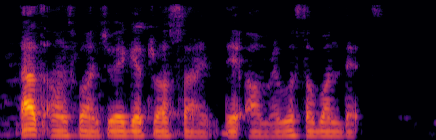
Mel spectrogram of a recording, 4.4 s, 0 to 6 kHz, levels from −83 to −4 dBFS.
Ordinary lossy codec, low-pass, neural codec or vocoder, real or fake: MP3, 32 kbps; 5.4 kHz; none; real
